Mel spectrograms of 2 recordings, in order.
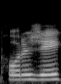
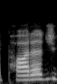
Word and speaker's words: potager: some background information on Protege gardens that is as close as I'm going to get to the French pronunciation sometimes English pronunciation we just say pottage gardens or potted your gardens we're going to discuss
